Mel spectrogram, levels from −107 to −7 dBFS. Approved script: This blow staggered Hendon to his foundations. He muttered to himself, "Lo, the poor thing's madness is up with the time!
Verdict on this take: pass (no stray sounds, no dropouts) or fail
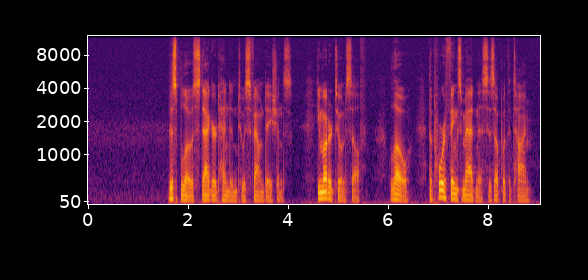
pass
